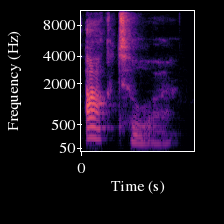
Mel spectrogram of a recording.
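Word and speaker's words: auctor: the word author in Latin is October it's pronounced October let's keep saying that octum actor actor haven't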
